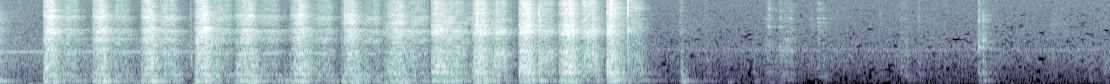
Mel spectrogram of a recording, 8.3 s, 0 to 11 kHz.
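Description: Jeweller's saw cutting through 0.6 mm copper sheet on a wooden bench peg: quick, even strokes, about three a second, stopping about five seconds in. A few faint clicks follow as the cut pieces are handled.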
